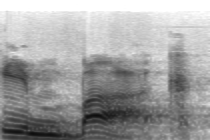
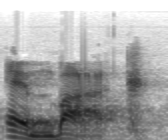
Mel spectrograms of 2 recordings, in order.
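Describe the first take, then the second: First: The stress falls on the second syllable. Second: The stress falls on the first syllable. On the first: The speaker calls it right. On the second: The speaker calls it wrong.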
